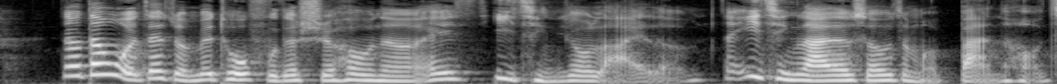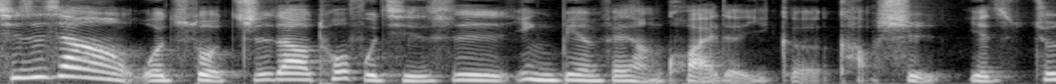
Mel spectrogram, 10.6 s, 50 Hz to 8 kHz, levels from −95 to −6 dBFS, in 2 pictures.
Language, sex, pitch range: Chinese, female, 170-215 Hz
